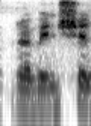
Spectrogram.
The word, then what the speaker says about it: provincial: So second one win because shell is the last one and the one before that is win. So provincial has win as the stress.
